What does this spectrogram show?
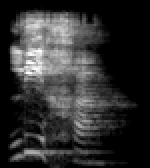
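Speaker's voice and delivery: lija with a throaty J, like a Brazilian R, lixa; Spanish J sound. Shown as a demonstration. Teacher contrasts Portuguese lixa with Spanish Lija, the J like a throaty R. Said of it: "o J aqui tem som de R".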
